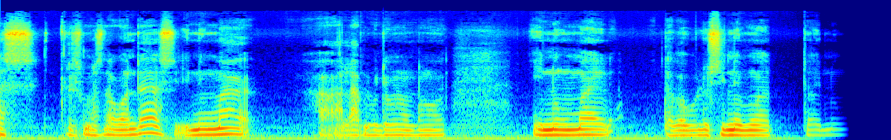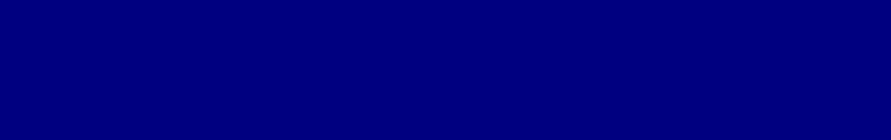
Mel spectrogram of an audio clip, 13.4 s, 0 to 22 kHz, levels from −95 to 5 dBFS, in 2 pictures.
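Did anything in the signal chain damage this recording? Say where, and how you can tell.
No, nothing in the signal chain damaged this audio; the smooth fade-out from about 5.5 s to 6.37 s is an ordinary edit, not damage.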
